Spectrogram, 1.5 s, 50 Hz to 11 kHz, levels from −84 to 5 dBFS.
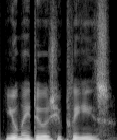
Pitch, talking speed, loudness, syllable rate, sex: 115 Hz, 245 wpm, -16 LUFS, 5.3 syllables/s, male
